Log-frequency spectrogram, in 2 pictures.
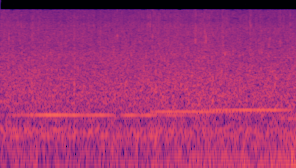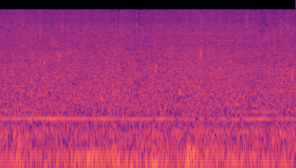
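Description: Footsteps crunch on a rough concrete path.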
